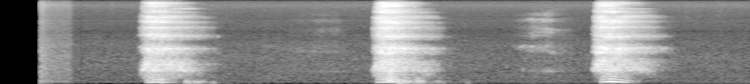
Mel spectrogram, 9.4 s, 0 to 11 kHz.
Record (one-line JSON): {"exhalation_length": "9.4 s", "exhalation_amplitude": 22070, "exhalation_signal_mean_std_ratio": 0.37, "survey_phase": "beta (2021-08-13 to 2022-03-07)", "age": "18-44", "gender": "Male", "wearing_mask": "No", "symptom_none": true, "smoker_status": "Never smoked", "respiratory_condition_asthma": false, "respiratory_condition_other": false, "recruitment_source": "REACT", "submission_delay": "6 days", "covid_test_result": "Negative", "covid_test_method": "RT-qPCR", "influenza_a_test_result": "Negative", "influenza_b_test_result": "Negative"}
